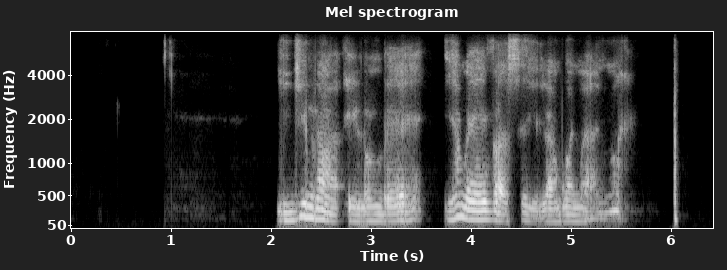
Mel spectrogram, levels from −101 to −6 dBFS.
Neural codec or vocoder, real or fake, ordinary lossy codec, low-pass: codec, 44.1 kHz, 2.6 kbps, SNAC; fake; Opus, 24 kbps; 7.2 kHz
